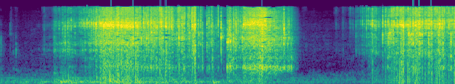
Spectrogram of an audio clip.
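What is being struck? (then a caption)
Bar of soap scraped with a metal blade. A metal utility blade scores and scrapes a solid pale green "la bella" soap bar held in the hand, shaving it into small crumbles. Two long passes of bright, crisp, crunchy scraping are split by a brief silence.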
